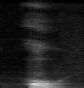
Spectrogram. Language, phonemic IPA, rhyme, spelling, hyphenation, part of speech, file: Dutch, /ɦu/, -u, hoe, hoe, adverb / conjunction, Nl-hoe.ogg
- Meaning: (adverb) how; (conjunction) the ... the, forms a parallel comparative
